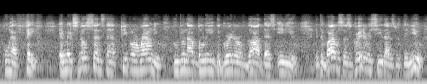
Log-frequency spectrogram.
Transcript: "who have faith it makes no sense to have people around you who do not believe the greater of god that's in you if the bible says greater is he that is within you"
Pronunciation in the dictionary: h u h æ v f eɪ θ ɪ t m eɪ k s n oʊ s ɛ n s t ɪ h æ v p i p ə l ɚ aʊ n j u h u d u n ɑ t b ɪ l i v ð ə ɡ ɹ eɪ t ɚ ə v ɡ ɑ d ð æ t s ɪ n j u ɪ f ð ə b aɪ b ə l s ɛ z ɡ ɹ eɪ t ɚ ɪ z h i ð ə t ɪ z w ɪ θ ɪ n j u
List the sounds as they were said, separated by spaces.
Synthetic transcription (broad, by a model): h u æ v f eɪ θ ɪ t m eɪ k s n oʊ s ɛ n s t ɪ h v p i p l ɚ aʊ n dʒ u h u d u n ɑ t b ɪ l i v ð ə ɡ ɹ eɪ t ɚ ə v ɡ ɑ d ð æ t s ɪ n j u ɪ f ð ə b aɪ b l s ɛ z ɡ ɹ eɪ t ɚ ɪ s i ð ə t ɪ z w ɪ θ ɪ n j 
